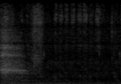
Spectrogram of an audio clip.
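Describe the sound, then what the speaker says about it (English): A pencil sketches on paper in light, soft scratchy strokes, close and quiet, with faint rustling textures continuing steadily throughout. "I'm going to go in with the edge of my pencil, and I'm just going to sketch in"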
